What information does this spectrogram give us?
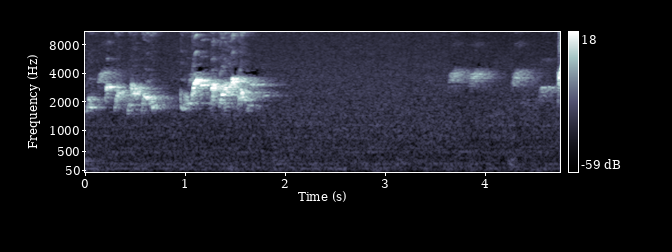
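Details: Red-whiskered bulbul training song played to provoke fighting song and get wild-caught birds singing: bright, chattering warbled phrases in two loud bursts, then shorter fluty notes after a pause, over a quiet hum.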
